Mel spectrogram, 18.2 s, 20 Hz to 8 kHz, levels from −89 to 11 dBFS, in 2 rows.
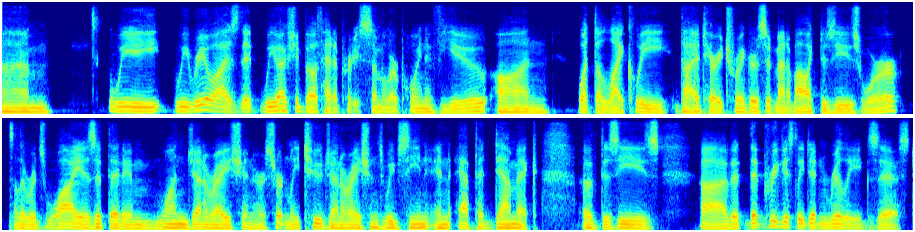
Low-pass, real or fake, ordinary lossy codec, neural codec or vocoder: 7.2 kHz; fake; Opus, 16 kbps; codec, 16 kHz, 0.5 kbps, X-Codec, HuBERT features, trained on LibriSpeech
